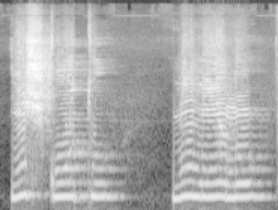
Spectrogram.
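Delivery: Escuto as "iscutu", menino as "mininu"; Rio pronunciation. Shown as a demonstration. Teacher modeling Rio vowels: escuto, menino. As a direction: say e as i, Rio style. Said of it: "é como se a palavra fosse escrita com I".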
